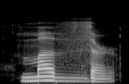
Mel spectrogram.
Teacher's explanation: it's a voice th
